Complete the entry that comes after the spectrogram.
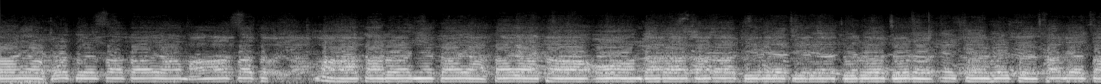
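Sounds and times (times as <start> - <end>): monks chanting on a low note: 0.0 - 11.0.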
